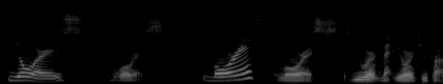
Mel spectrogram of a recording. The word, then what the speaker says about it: Loris: Loris, R-I-S. Loris.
